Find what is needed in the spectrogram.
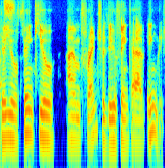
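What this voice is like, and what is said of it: Real French accent. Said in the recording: “It's a real French accent”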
